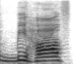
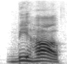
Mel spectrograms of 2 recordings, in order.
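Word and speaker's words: behalf: क्या पढ़ते हैं हाफ है ना तो इसका उच्चारण क्या होता है बहाव अभी कई सारे लोग इसको क्या पढ़ेंगे बि हाफ पढ़ेंगे है ना कई सारे लोग इसको क्या पढ़ते हैं बिहाव क्यों क्योंकि यहां पे शुरू में बी लिखा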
